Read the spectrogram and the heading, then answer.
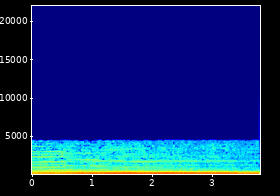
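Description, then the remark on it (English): A car engine hums steadily, a deep, even rumble with a faint rising whine as the vehicle pulls away. No voices are heard. “I shut the door, headed once more for my car. The lady of the house was waiting. We took off.”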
